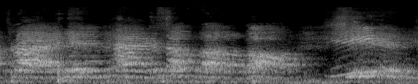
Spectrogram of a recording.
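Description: A group of young children singing together, phrase after phrase in a steady pulse.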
